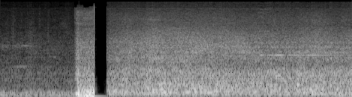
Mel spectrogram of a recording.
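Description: A high-speed train running from Casablanca to Rabat in Morocco, heard from onboard: a steady loud rolling roar broken by a brief burst and a split-second dropout before the rumble resumes.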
